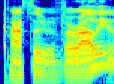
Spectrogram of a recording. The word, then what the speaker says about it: Pantuvarali: You know, based on a traditional raga called uh, Pantuvarali. Am I saying that right? Uh, yep.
